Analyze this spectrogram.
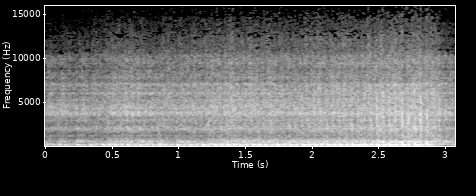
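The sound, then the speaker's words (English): A sustained drum roll of rapid, evenly spaced strokes blurs into a steady rattling buzz, holding loud for about three seconds and swelling slightly before it stops, with no voices. “All right, bring on the whistle. Drum roll.”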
